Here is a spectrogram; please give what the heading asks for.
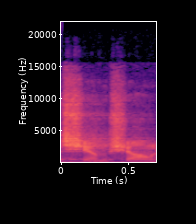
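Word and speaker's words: Shimshon: actually shim shone which if you said shim Shon I'm not sure I would get to Samson in English but there's there's just a little interesting fact for you on how it would be pronounced um so Samson is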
